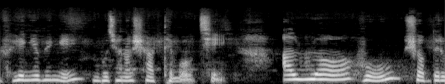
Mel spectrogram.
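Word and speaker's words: اللهُ: স্বাভাবিকভাবে যেভাবে পড়ি সেইভাবে আল্লাহু শব্দের লামটি এক আলিফ অর্থাৎ এক সেকেন্ডের মত টেনে পড়তে হয় আল্লাহু আল্লাহ শব্দের মোট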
